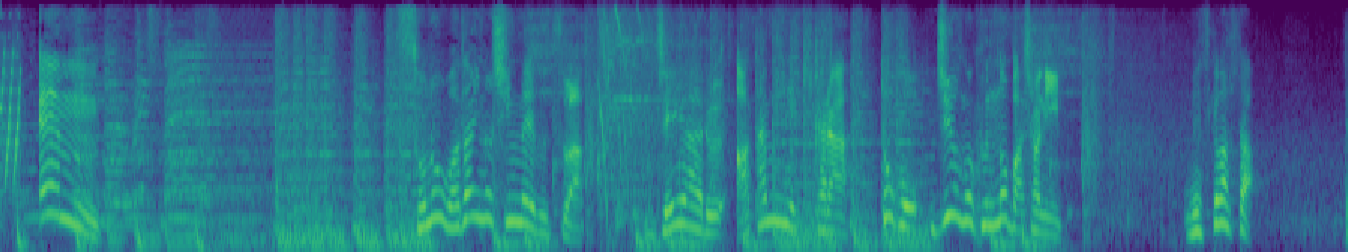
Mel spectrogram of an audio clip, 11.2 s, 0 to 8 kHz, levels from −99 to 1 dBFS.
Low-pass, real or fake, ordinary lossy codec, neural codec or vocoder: 7.2 kHz; real; Opus, 32 kbps; none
